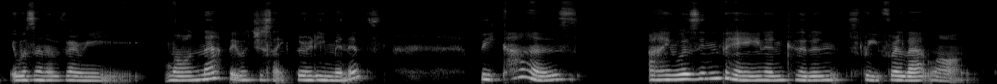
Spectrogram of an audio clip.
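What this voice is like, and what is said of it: Slightly rough, just-woken voice. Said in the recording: “I sound a bit rough. I just woke up from a nap.”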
